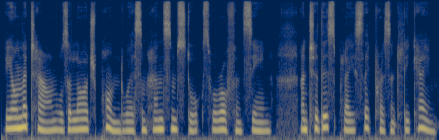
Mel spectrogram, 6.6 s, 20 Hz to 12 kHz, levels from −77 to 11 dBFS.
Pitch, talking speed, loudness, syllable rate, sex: 190 Hz, 190 wpm, -18 LUFS, 5.0 syllables/s, female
